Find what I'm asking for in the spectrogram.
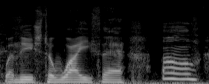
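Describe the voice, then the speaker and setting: A man's voice: lowish voice, huge pitch swings, unhurried, a little mellow, slight background noise. A man with a northern English accent, co-hosting a casual football podcast with teasing banter. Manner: teasing, mock-grand pronouncements. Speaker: podcast co-host.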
